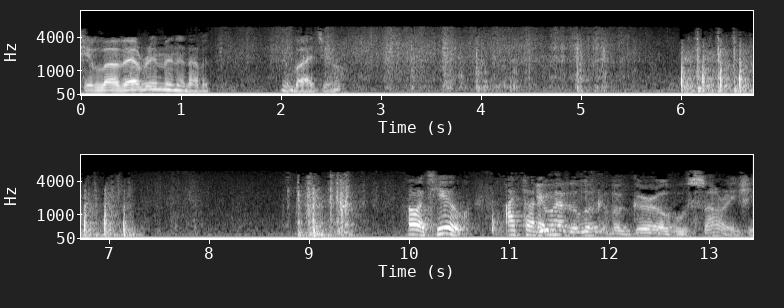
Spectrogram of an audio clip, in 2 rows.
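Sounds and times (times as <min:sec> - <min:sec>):
speech: 0:00.0 - 0:03.2, 0:10.0 - 0:13.4
knocking on a door: 0:06.0 - 0:07.4.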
